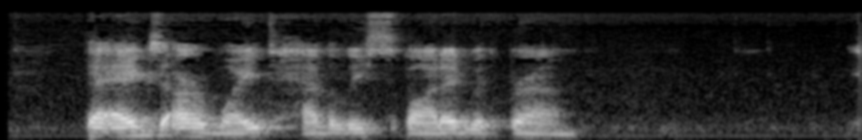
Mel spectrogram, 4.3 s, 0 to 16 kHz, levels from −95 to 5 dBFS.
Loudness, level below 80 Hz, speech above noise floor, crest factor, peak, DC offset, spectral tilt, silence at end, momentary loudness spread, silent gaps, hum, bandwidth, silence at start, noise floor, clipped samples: -18 LUFS; -64 dBFS; 46 dB; 18 dB; -2 dBFS; under 0.1%; -5 dB/octave; 0 s; 11 LU; none; none; 11.5 kHz; 0.45 s; -63 dBFS; under 0.1%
